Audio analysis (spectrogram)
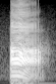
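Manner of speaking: A falling steeply; fourth tone. Shown as a demonstration. Teacher reading the tone table, falling A. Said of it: "Fourth tone is going down".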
